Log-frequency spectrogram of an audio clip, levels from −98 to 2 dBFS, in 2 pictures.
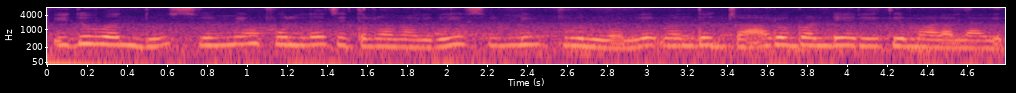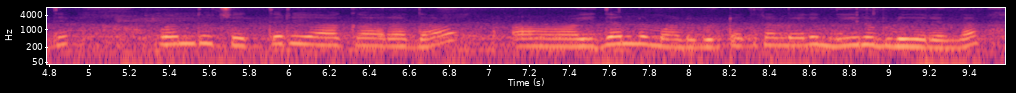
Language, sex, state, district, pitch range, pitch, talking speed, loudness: Kannada, female, Karnataka, Dakshina Kannada, 220-255 Hz, 235 Hz, 150 wpm, -26 LUFS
